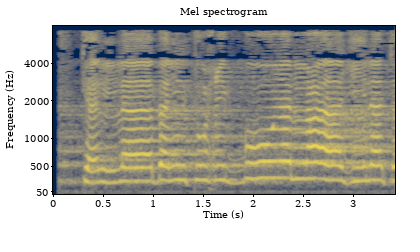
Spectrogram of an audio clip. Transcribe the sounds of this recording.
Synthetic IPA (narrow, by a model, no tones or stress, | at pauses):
kalːaːbalt̪ʊħɪbːuːnalʕaːd͡ʒɪla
